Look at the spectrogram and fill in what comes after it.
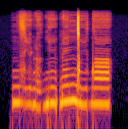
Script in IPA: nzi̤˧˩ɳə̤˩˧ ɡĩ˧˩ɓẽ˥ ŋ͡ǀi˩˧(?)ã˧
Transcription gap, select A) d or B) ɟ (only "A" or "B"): A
